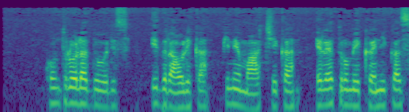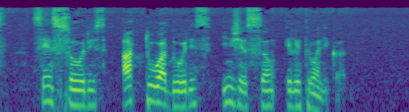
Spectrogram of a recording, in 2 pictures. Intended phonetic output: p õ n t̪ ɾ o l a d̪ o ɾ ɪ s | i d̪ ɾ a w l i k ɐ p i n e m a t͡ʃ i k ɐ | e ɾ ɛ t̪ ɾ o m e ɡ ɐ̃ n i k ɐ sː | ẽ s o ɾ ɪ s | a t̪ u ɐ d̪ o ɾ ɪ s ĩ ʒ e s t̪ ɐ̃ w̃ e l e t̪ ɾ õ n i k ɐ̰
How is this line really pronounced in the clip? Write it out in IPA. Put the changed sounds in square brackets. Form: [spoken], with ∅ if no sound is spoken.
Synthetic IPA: [k] õ n t̪ ɾ o l a d̪ o ɾ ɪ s | i d̪ ɾ a w l i k ɐ p i n e m a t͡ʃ i k ɐ | e [l] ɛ t̪ ɾ o m e [k] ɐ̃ n i k ɐ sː | ẽ s o ɾ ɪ s | a t̪ u [a] d̪ o ɾ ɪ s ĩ ʒ e s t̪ ɐ̃ w̃ e l e t̪ ɾ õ n i k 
